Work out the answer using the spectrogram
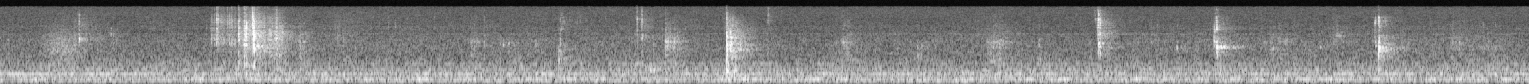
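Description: A crunchy bite into broiled ciabatta artichoke bread about a second in, then a few short, faint crunches and clicks as it is chewed. A faint steady hum lies underneath.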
